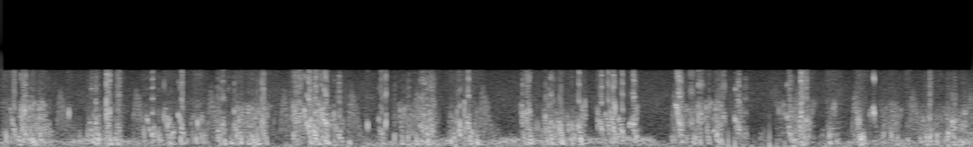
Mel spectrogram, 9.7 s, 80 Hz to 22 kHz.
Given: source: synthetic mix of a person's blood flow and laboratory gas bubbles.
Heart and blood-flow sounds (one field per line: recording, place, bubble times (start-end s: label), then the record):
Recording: Doppler ultrasound of blood flow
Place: subclavian vein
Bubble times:
0.00-0.55 s: bubbles
0.66-1.25 s: bubbles
1.41-2.09 s: bubbles
2.15-2.78 s: bubbles
2.90-3.53 s: bubbles
3.63-3.71 s: bubbles
3.77-4.41 s: bubbles
4.45-4.85 s: bubbles
5.18-5.86 s: bubbles
5.95-6.42 s: bubbles
6.70-7.28 s: bubbles
7.32-7.48 s: bubbles
7.75-8.18 s: bubbles
8.26-8.43 s: bubbles
8.51-9.12 s: bubbles
9.18-9.74 s: bubbles
From the record:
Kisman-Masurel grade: 343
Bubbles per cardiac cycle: rolling drumbeat, 9 or more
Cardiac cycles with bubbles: 100%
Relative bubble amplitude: loud (0.450 to 0.775)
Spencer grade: 3 (all of the cardiac periods contain showers or single bubble signals, but not dominating or overriding the cardiac motion signals)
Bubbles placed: anywhere in the cardiac cycle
